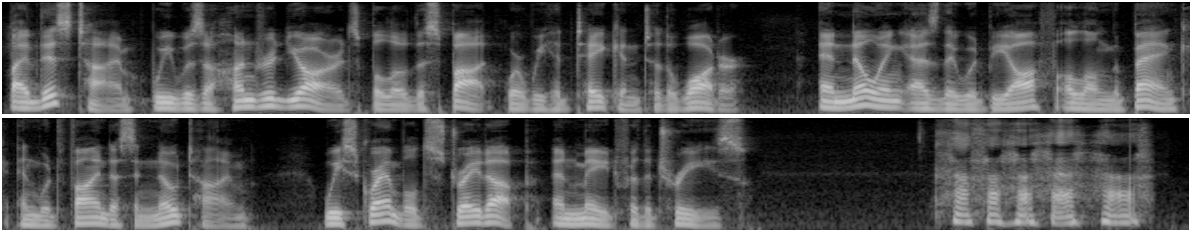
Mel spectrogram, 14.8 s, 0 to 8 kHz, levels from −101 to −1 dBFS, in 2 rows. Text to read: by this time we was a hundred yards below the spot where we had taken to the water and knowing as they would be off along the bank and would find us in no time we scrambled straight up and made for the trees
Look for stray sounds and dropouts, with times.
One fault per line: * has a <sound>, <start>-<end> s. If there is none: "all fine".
* has a laugh, 13.1-14.6 s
